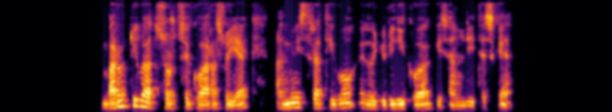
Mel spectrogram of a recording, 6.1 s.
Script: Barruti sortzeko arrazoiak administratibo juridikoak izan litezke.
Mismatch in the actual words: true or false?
true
